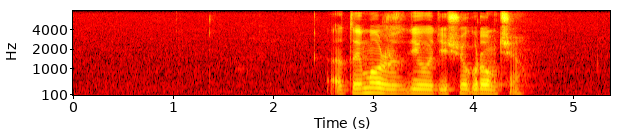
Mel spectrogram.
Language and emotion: Russian, neutral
